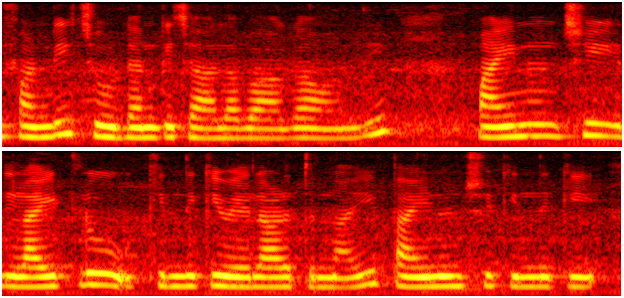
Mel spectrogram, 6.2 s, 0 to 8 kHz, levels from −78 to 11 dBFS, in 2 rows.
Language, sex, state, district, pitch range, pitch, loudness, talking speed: Telugu, female, Andhra Pradesh, Visakhapatnam, 200-225 Hz, 210 Hz, -14 LUFS, 155 wpm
